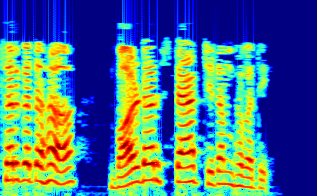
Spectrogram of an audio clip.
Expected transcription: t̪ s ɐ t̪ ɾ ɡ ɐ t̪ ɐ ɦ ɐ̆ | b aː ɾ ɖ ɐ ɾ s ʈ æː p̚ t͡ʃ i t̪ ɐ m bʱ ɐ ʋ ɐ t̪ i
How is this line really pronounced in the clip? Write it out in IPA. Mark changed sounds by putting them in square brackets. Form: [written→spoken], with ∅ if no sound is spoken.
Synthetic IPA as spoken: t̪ s ɐ [t̪→∅] ɾ ɡ ɐ t̪ ɐ ɦ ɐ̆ | b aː ɾ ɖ ɐ ɾ s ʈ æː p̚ t͡ʃ i t̪ ɐ m bʱ ɐ ʋ ɐ t̪ i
